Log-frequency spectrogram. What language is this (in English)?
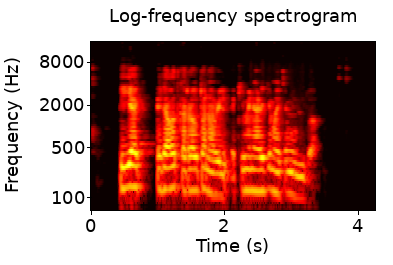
Basque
